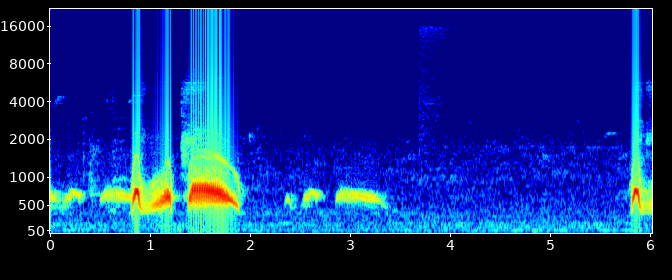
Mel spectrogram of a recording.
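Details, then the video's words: Decoy spotted dove luring wild doves. Soft lead-in murmurs give way to a hooked double note and a loud, long coo, then quiet trailing notes, a pause, and the next phrase starting. "tiếng chim cu gáy kích bổi nhanh nổi hiệu quả"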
